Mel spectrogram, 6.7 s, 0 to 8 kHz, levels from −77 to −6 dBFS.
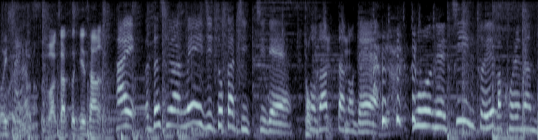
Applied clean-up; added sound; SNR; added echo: none; Bass drum; 20 dB; none.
